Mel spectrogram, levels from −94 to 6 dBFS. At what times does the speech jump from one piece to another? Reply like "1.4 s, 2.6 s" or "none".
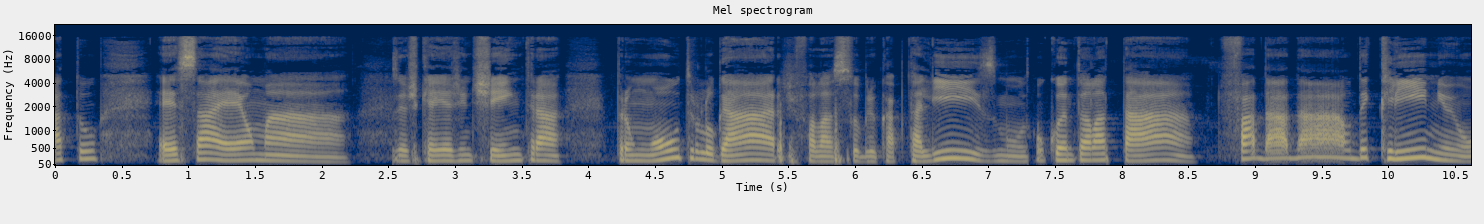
2.5 s, 7.3 s, 8.6 s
